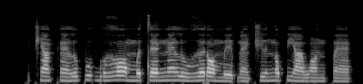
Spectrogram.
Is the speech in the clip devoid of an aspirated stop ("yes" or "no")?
yes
